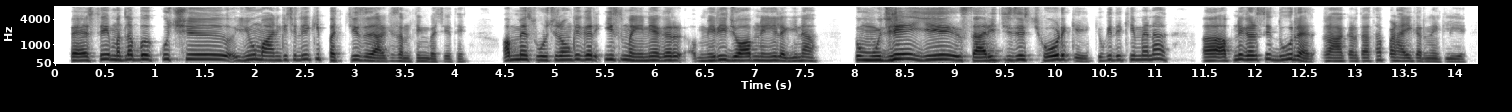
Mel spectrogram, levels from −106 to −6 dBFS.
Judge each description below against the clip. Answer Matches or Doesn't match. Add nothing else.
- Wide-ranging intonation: Doesn't match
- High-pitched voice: Matches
